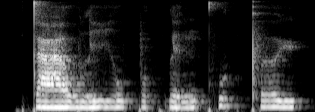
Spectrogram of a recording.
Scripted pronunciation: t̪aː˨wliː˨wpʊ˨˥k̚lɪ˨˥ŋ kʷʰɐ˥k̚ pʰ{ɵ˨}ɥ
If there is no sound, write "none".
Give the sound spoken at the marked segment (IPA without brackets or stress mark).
ɵ˥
